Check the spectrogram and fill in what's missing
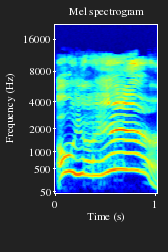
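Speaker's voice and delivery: very high, very loud exclaiming yell. Speaker retells a team member's reaction, retelling a loud exclamation. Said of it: "She exclaimed".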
